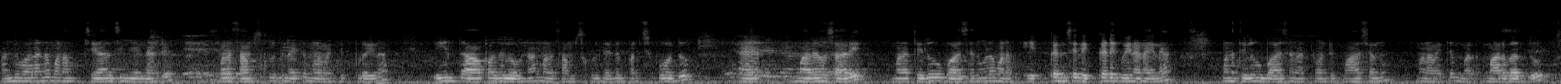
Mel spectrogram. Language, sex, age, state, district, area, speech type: Telugu, male, 30-45, Andhra Pradesh, Srikakulam, urban, spontaneous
